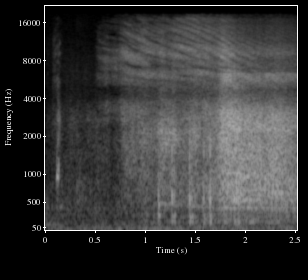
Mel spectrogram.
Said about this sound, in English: So we see that something is pushing that balloon forward. All it's doing is ejecting part of its mass, like a rocket, and as a result, the balloon is going forward.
